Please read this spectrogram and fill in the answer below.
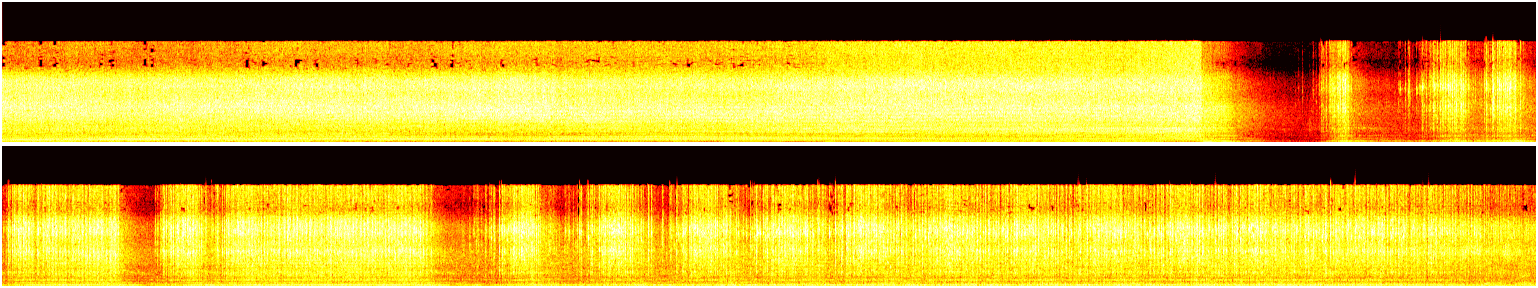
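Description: Supercharged engine of a mini rod pulling tractor running at full throttle under load, its pitch wavering as it pulls. About twelve seconds in the pitch falls away and the engine cuts out sharply, then it runs on at a low, uneven idle.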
